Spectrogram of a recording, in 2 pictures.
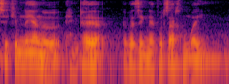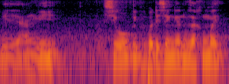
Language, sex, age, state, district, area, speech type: Bodo, male, 18-30, Assam, Kokrajhar, rural, spontaneous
